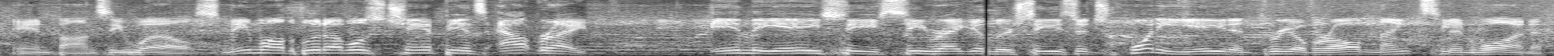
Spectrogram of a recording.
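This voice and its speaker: Over a noisy background, a man with a medium-pitched, animated voice talks at a moderate pace. He's the radio play-by-play announcer for a basketball game, running through lineups and statistics from the arena during the pregame broadcast.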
